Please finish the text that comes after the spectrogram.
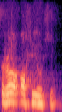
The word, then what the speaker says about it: Rho Ophiuchi: Yeah, it's Rho Ophiuchi. Ophiuchi. Okay. Yeah. I've like seen people's different pronunciation.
